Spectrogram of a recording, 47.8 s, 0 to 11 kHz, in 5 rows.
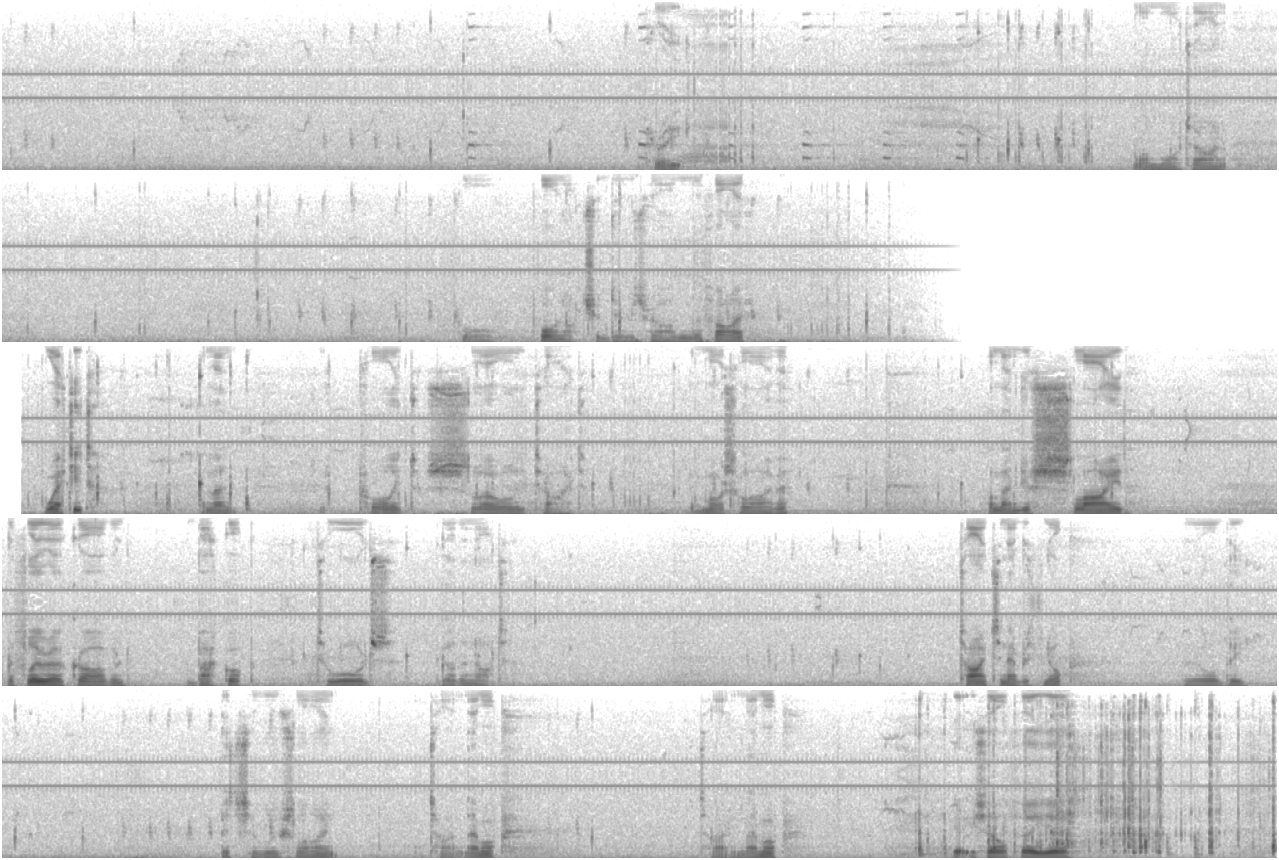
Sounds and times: Outside, rural or natural: 0:00.0 - 0:16.8, 0:19.3 - 0:47.8
Speech: 0:04.8 - 0:05.2, 0:08.5 - 0:09.3, 0:13.0 - 0:15.2, 0:19.4 - 0:19.9, 0:20.6 - 0:20.9, 0:21.8 - 0:23.5, 0:24.3 - 0:25.1, 0:26.5 - 0:27.7, 0:28.8 - 0:32.6, 0:35.9 - 0:36.8, 0:37.6 - 0:38.1, 0:39.9 - 0:40.8, 0:41.5 - 0:42.2, 0:43.5 - 0:44.3, 0:45.4 - 0:46.4.

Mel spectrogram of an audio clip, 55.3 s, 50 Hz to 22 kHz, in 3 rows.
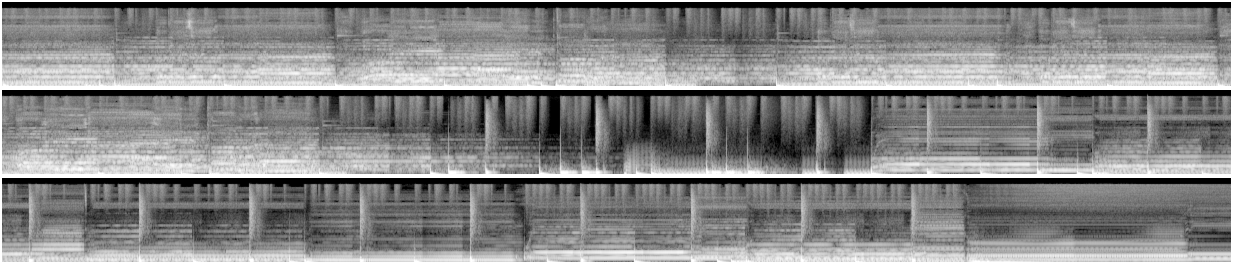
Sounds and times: Drum machine: 0:00.0 - 0:00.5, 0:01.2 - 0:02.4, 0:03.2 - 0:03.8, 0:05.0 - 0:15.9, 0:16.6 - 0:17.0, 0:18.2 - 0:53.7
Sampler: 0:00.0 - 0:55.3.

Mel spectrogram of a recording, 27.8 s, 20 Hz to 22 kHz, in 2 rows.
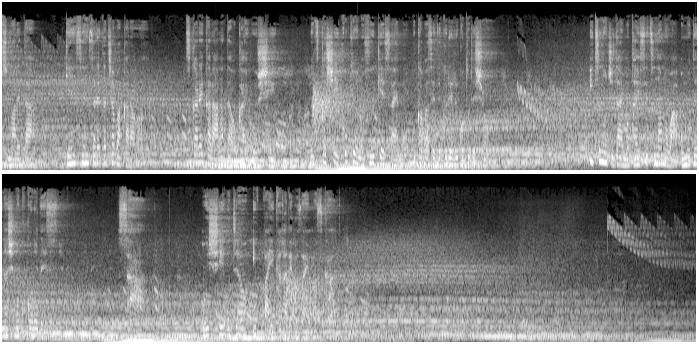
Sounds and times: Speech: 0:00.0 - 0:10.0, 0:11.7 - 0:15.3, 0:16.2 - 0:21.1
Music: 0:00.0 - 0:27.7.

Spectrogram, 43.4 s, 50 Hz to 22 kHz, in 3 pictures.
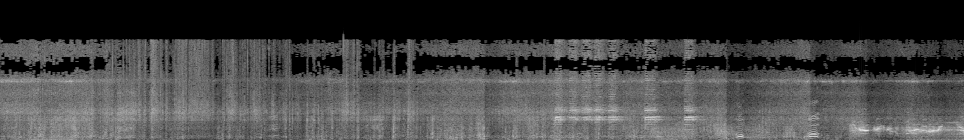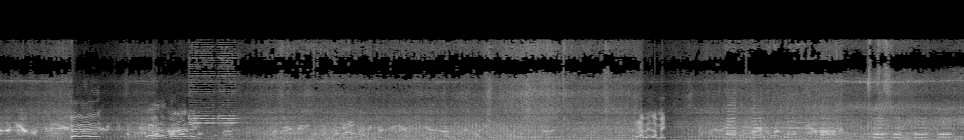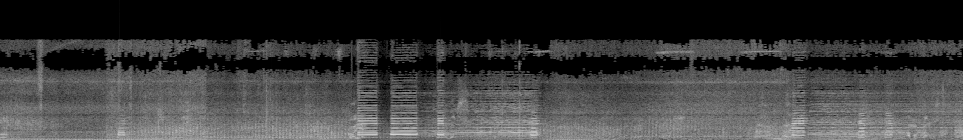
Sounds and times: Speech: 0:12.1 - 0:17.8, 0:18.5 - 0:22.9, 0:23.9 - 0:27.2, 0:42.5 - 0:43.0.

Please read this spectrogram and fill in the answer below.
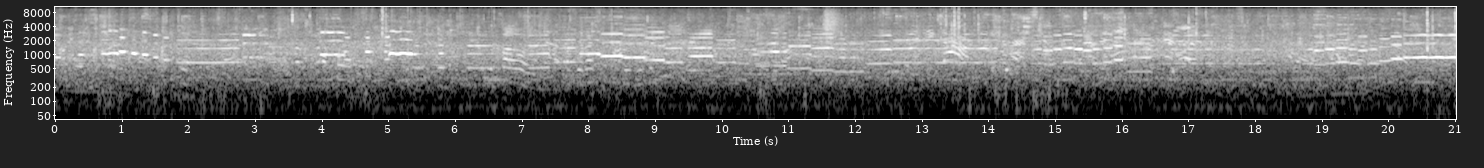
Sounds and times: Flute: 0:00.0 - 0:21.0
Speech: 0:06.5 - 0:09.0, 0:13.0 - 0:17.5.

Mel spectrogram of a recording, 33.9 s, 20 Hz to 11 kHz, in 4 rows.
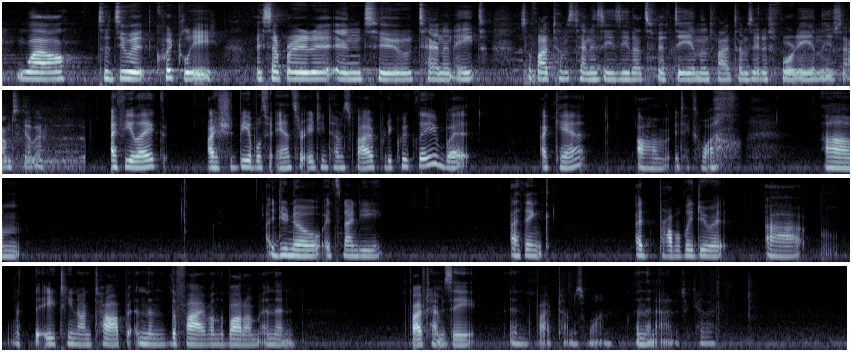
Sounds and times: Speech: 0:00.0 - 0:13.2, 0:13.9 - 0:15.8, 0:19.6 - 0:20.8, 0:22.1 - 0:22.4, 0:23.3 - 0:25.0, 0:25.6 - 0:28.4, 0:29.5 - 0:32.6.

